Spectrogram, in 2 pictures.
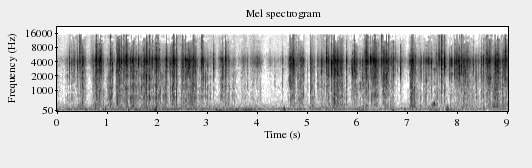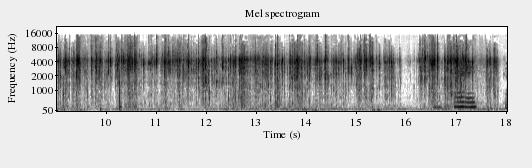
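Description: Plastic crinkling and crackling as the thin plastic sleeve of an MRE flameless ration heater is handled and opened to take the foil entrée pouch, going on almost without a break with a few short lulls.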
